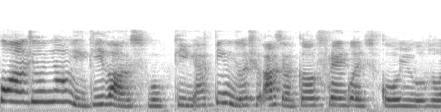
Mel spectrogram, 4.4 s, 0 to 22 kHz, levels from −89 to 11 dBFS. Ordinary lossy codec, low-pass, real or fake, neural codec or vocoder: none; 7.2 kHz; fake; codec, 16 kHz, 4 kbps, FunCodec, trained on Chinese and English, 50 frames a second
